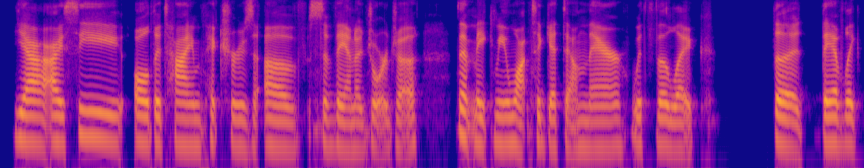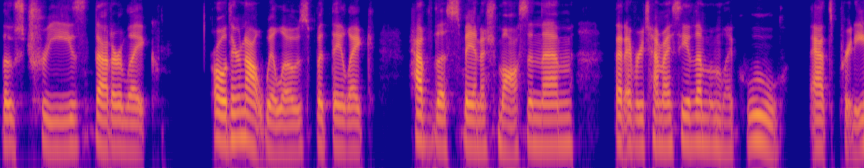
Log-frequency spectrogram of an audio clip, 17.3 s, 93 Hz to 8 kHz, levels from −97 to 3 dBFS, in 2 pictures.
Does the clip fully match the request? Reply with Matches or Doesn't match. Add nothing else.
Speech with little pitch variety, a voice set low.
Doesn't match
